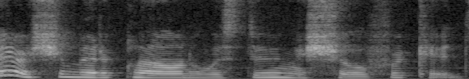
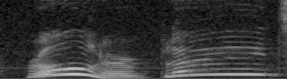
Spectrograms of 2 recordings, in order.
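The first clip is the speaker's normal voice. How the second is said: much higher, slow stretched disbelief; shocked disbelief; 8 dB louder, much slower than usual. Acted. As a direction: drag out the words in horror. Father shocked at rollerblades.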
